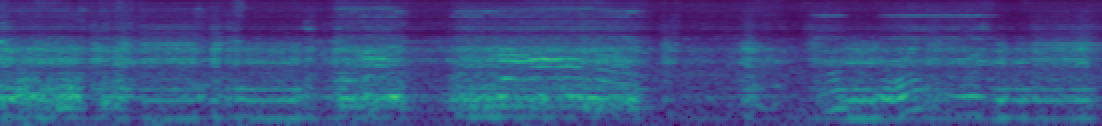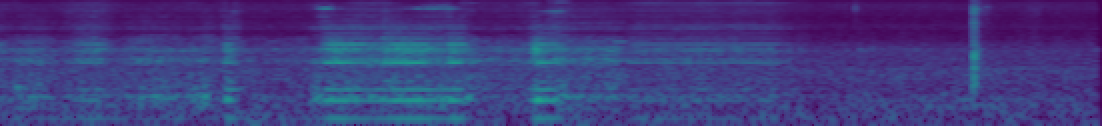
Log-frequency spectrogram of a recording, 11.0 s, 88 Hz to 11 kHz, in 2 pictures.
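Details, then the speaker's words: Philips 922 vacuum tube radio after capacitor replacement: station plays cleanly with steady audio, no crackle, hum or dropouts; earlier noise and intermittent operation likely from a failing capacitor, normal reception. "oh I hear a radio very faintly this radio is working"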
